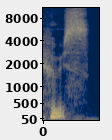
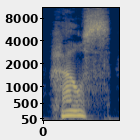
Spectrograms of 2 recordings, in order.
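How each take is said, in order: First: The vowel is a long 'oo' sound. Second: The vowel is an 'ow' glide. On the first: Some other speakers say it this way. "there are some people who would say hoose" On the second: This is the speaker's own pronunciation. "the reason why I say house"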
